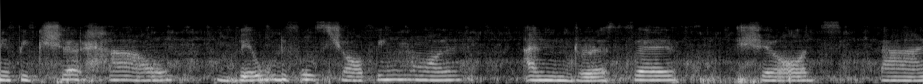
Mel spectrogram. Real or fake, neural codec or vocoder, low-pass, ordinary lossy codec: fake; codec, 16 kHz, 4.8 kbps, FACodec; none; none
